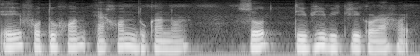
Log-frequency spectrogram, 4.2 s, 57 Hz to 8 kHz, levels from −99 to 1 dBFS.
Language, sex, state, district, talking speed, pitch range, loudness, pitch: Assamese, male, Assam, Sonitpur, 130 wpm, 110-130 Hz, -15 LUFS, 120 Hz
